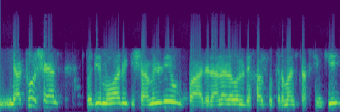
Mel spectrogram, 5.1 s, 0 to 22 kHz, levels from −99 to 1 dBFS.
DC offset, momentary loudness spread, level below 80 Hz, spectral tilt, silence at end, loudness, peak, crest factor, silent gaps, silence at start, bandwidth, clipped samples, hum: under 0.1%; 8 LU; -72 dBFS; -5.5 dB/octave; 0 s; -20 LUFS; -8 dBFS; 12 dB; none; 0 s; 5.8 kHz; under 0.1%; none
